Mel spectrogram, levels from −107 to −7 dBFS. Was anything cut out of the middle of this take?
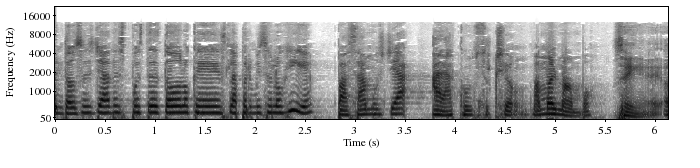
no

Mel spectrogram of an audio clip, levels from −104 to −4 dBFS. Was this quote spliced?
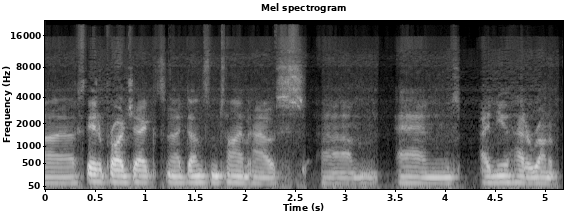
yes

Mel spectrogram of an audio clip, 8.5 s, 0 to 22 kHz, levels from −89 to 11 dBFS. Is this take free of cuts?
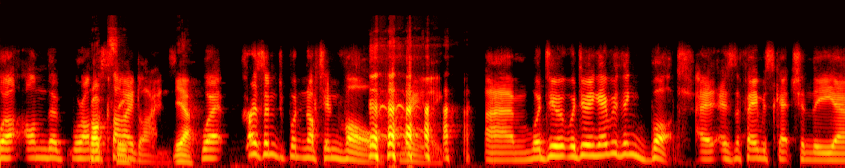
no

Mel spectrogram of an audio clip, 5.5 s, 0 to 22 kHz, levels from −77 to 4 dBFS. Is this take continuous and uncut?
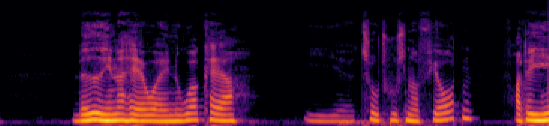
no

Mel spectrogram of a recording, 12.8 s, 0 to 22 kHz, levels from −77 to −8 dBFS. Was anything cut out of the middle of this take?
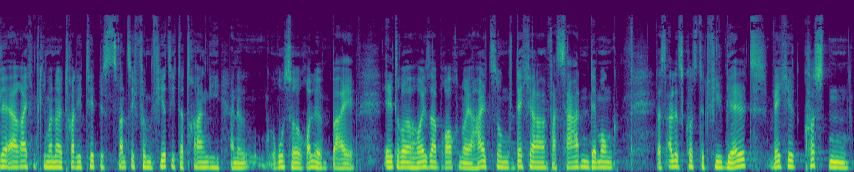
yes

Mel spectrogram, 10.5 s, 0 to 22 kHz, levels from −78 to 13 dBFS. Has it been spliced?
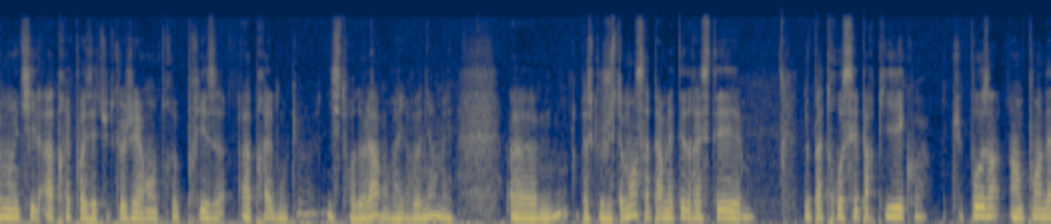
no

